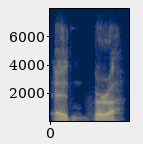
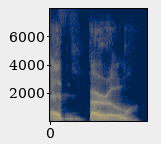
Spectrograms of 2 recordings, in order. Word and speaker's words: Edinburgh: borough sign edinburgh eddie it's actually hard to say because it's four syllables and americans can't say it i mean they just don't say they say oh we say edinborough ed barrow but it's not ed burrow it's edinburgh edinburgh you got it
